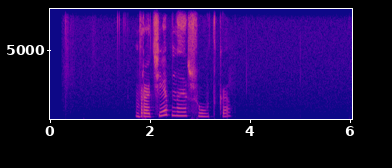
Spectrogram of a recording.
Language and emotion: Russian, neutral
